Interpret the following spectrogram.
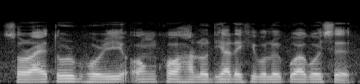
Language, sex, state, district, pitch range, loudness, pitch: Assamese, male, Assam, Hailakandi, 120-125 Hz, -16 LUFS, 120 Hz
